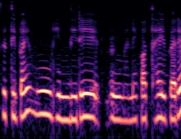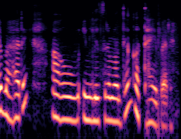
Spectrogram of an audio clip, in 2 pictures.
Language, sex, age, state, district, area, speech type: Odia, female, 18-30, Odisha, Cuttack, urban, spontaneous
